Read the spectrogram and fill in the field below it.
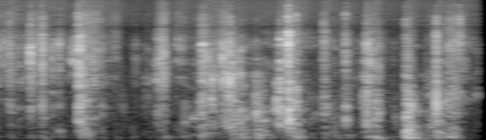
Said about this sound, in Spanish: Y, el micrófono para que se escuchan los papelitos.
